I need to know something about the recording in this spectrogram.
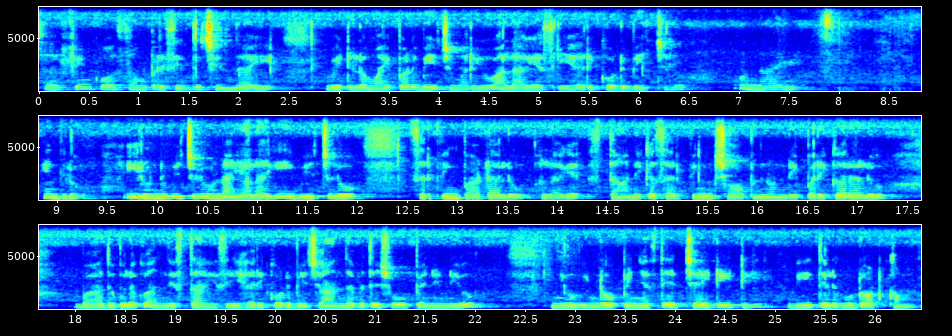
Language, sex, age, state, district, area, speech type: Telugu, female, 18-30, Andhra Pradesh, N T Rama Rao, urban, spontaneous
